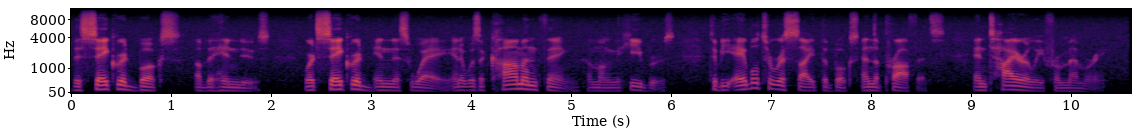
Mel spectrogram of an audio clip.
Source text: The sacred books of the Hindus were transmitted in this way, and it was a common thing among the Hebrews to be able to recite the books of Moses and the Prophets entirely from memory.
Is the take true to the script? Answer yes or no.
no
